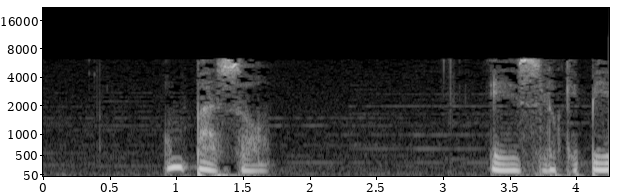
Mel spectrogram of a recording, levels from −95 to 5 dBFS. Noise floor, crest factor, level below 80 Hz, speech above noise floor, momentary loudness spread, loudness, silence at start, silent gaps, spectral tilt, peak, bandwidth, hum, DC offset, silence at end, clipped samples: -60 dBFS; 16 dB; -44 dBFS; 37 dB; 11 LU; -24 LUFS; 0.9 s; none; -4.5 dB/octave; -10 dBFS; 6.6 kHz; none; under 0.1%; 0 s; under 0.1%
